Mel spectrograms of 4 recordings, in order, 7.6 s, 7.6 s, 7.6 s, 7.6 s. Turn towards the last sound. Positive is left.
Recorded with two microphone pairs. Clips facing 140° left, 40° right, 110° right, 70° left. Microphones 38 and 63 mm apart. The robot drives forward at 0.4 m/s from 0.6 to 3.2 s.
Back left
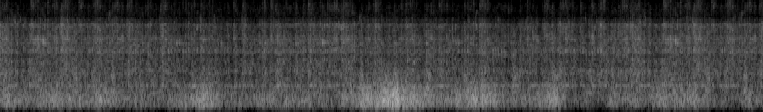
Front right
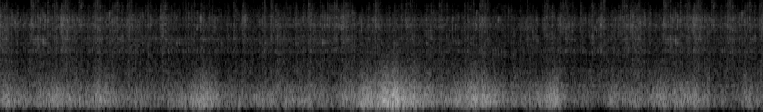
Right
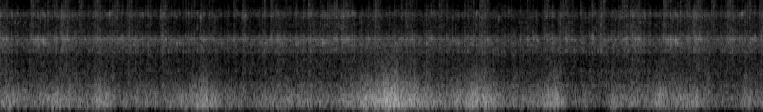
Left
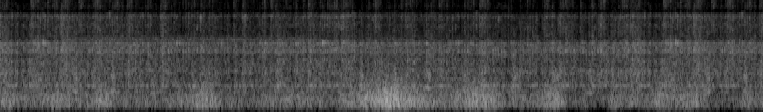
turn(degrees=95)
